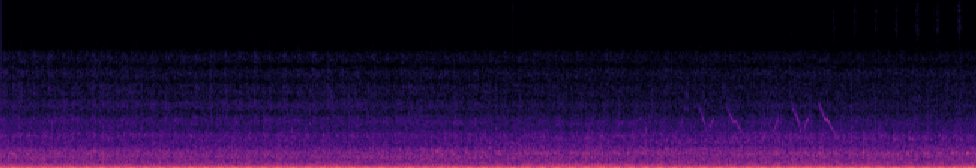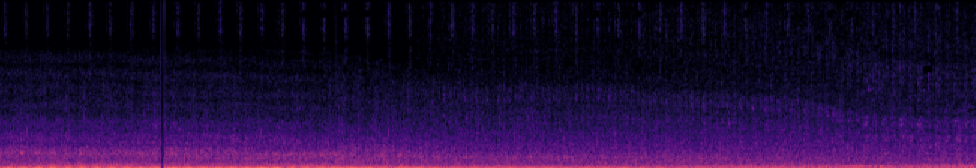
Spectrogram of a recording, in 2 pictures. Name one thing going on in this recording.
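A small tractor engine rumbles steadily at idle.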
